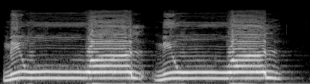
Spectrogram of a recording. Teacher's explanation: قلبنا النون إلى واو، وأدخلنا الواو مع الواو · Term: الإدغام بغنة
